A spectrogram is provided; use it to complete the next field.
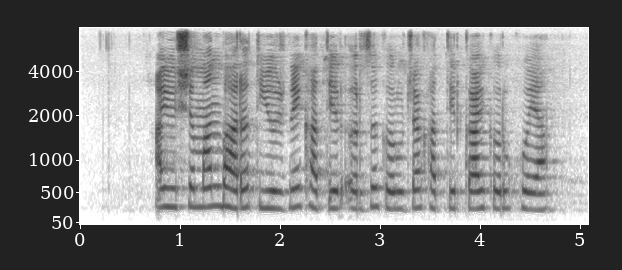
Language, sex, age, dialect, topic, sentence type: Marathi, female, 18-24, Southern Konkan, banking, question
